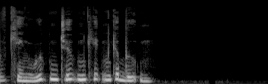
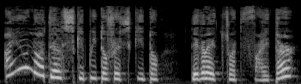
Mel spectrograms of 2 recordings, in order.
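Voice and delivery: higher, quick, wondering question; little dog asking; 5 semitones higher, faster than usual. A narrator's reading. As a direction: ask quickly in a higher character voice. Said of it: "asked Poquito Tito".

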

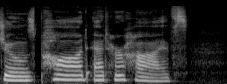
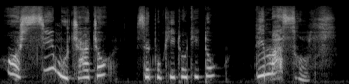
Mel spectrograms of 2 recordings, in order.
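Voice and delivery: tiny dog voice; 10 semitones higher than usual. Acted.

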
